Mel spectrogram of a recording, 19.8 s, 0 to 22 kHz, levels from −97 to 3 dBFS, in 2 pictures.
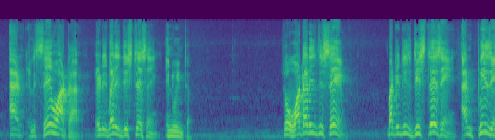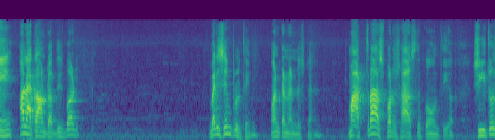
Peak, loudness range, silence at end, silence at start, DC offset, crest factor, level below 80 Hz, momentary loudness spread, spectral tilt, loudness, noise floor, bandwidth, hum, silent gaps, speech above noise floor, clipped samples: -2 dBFS; 11 LU; 0 s; 0.2 s; under 0.1%; 18 dB; -58 dBFS; 18 LU; -2 dB/octave; -16 LUFS; -56 dBFS; 12.5 kHz; none; none; 38 dB; under 0.1%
